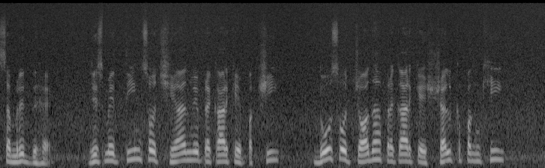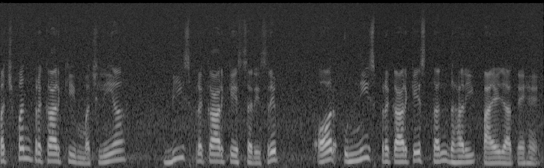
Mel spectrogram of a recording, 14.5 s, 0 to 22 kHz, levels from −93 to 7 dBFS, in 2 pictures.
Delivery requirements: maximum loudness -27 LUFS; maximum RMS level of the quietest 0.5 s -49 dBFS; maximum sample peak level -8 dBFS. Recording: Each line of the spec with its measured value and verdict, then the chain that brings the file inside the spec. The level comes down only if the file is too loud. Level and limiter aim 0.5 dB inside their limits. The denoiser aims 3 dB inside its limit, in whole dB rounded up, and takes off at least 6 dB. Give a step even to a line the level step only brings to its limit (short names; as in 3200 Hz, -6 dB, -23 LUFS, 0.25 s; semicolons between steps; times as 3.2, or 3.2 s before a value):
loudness -33.5 LUFS: OK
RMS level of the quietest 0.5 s -52 dBFS: OK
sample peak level -17.0 dBFS: OK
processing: none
